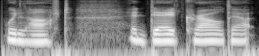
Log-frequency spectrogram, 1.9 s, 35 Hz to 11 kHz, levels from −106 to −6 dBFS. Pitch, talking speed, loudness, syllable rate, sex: 165 Hz, 185 wpm, -16 LUFS, 5.7 syllables/s, female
